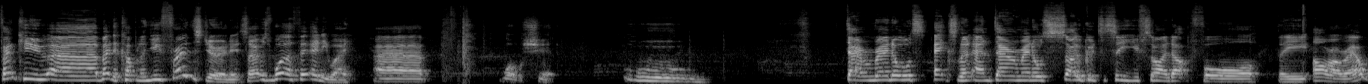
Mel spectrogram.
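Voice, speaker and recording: A man's raised, projected voice with a British accent, a high pitch, very wide pitch swings and long, frequent pauses. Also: moderate pace. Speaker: sim racing streamer. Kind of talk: live stream commentary. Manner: casual, rambling chatter.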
